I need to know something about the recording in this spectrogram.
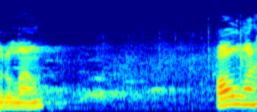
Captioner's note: audience applauding; audience cheering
